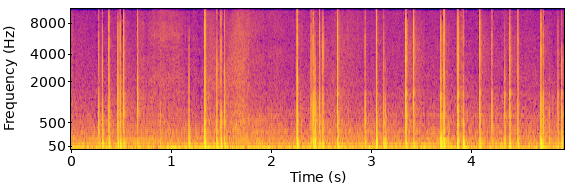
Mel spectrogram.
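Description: Long red nails tap on a green plastic container lid, making about 23 quick, dry clicks in an uneven rhythm. Each tap is a sharp, bright click with a soft low thump underneath that dies away almost at once. Between taps there is a faint hiss, and a brief soft brushing sound comes early on.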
